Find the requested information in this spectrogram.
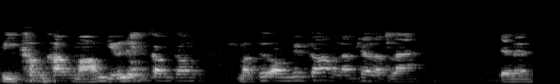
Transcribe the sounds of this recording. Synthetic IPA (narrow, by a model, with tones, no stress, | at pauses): vi˨˩xə˧wŋ͡mxə˧wŋ͡mmɔ̰˧˩˦zɨ̰˧˥lɨ̰˨˩ə˦kə˧wŋ͡mkə˧wŋ͡m | maː˨˩k̪ɨ˨˦ʔo˧nvi˦˥t̚kɔ˨˦ma˨˩laː˨˩msaː˧wlaː˨˩mlaː˨˩ | t͡ɕɔ˧ne˧n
